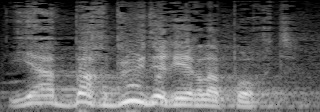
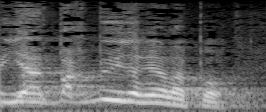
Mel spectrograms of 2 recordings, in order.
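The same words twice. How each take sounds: First: Said in the usual way. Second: Voix du voisin, plus aiguë, criée en riant; cri imité. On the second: Retold or imitated. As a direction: imiter le voisin qui crie à sa femme. (le voisin prévient sa femme derrière la porte, cri imité plus aigu) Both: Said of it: "Wallah, il crie".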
